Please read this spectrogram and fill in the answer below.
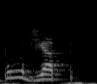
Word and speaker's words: bon diable: Bon diable, à l'époque, prononcé bon diap en patois, signifiait une personne gentille qui sait s'amuser.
